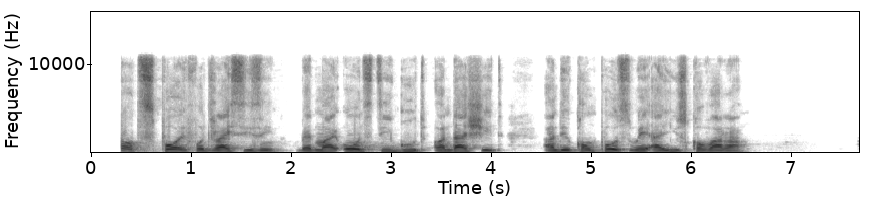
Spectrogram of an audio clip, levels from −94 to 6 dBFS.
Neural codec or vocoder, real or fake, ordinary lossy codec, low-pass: none; real; none; 10.8 kHz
